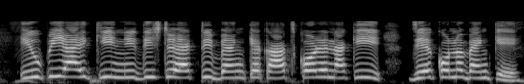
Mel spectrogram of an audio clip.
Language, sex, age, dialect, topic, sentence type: Bengali, female, 36-40, Northern/Varendri, banking, question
